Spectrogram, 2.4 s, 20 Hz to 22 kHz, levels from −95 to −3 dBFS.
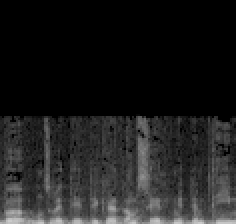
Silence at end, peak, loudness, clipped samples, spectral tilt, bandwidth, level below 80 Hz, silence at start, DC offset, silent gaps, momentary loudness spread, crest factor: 0 s; -14 dBFS; -32 LUFS; under 0.1%; -7 dB/octave; 10.5 kHz; -56 dBFS; 0 s; under 0.1%; none; 4 LU; 16 dB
